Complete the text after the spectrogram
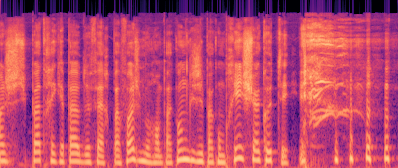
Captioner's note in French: rire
